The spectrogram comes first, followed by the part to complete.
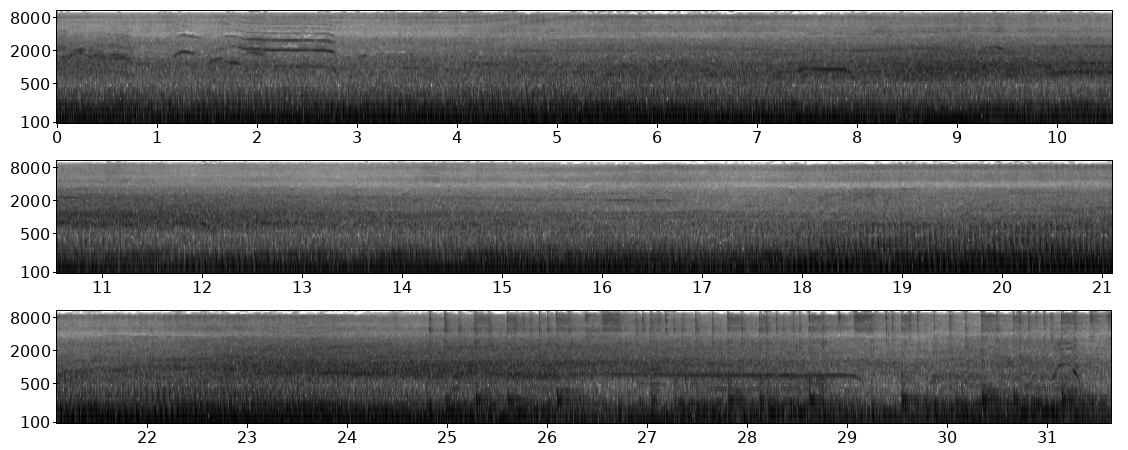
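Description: Loud, steady low rumble of a show intro through an arena sound system, with crowd screams and whistles rising over it. Near the end a fast ticking beat comes in as the music starts.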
